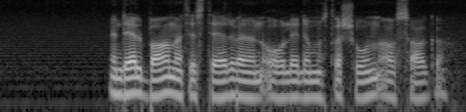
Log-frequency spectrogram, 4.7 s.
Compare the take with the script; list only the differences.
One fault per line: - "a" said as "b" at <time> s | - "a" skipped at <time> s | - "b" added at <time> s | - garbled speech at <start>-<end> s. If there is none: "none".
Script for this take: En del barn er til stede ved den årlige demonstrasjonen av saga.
none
